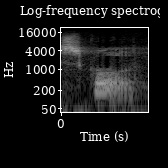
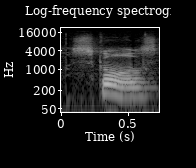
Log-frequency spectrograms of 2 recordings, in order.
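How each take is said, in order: First: The final s sound is left off. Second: The final s sound is clearly pronounced. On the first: The speaker calls it wrong. "don't say it school" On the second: The speaker calls it right. "pronounce the last syllable or sound of each word"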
